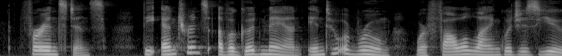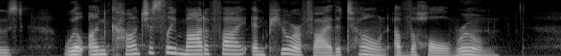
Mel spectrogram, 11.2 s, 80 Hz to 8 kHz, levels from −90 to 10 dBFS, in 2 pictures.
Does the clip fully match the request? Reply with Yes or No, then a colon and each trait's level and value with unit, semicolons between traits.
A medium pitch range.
Yes: average, 4.2 semitones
